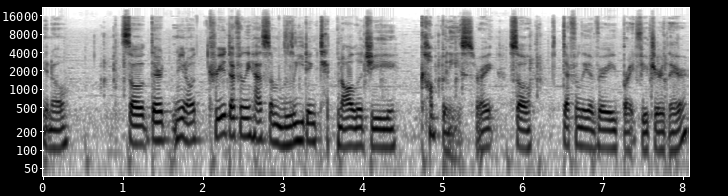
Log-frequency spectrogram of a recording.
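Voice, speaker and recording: Someone with a Canadian accent talks at a fairly quick pace over noticeable background noise. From Canada. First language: Cantonese. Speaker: video game streamer. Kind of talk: casual chat. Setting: live stream. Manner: rambling, many fillers.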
